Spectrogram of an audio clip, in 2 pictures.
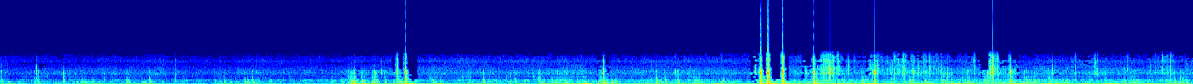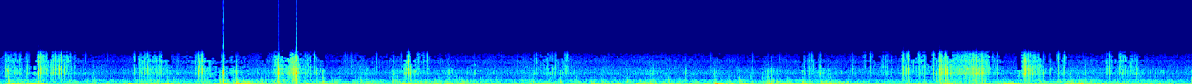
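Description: Wind buffets a nearby microphone with a rough, low rumble.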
